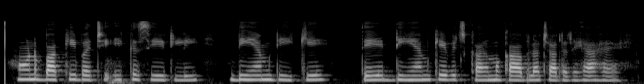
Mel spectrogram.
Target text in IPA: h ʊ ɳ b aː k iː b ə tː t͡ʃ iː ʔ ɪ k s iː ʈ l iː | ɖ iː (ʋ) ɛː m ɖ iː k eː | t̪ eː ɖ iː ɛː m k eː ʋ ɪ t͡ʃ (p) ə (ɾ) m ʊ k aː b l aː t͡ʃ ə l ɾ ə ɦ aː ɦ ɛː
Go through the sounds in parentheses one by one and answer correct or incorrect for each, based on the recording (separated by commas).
incorrect, incorrect, correct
